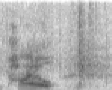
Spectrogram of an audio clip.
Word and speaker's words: pill: It's spelled pill, but I've heard people say pile. Usually I hear pill, But this is, but I also hear it said a lot.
